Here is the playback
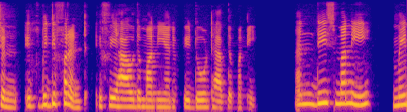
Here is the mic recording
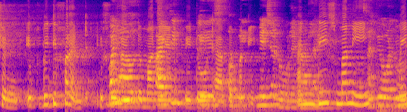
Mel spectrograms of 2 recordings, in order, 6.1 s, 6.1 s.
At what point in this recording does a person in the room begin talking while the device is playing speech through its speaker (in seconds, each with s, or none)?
1.6 s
